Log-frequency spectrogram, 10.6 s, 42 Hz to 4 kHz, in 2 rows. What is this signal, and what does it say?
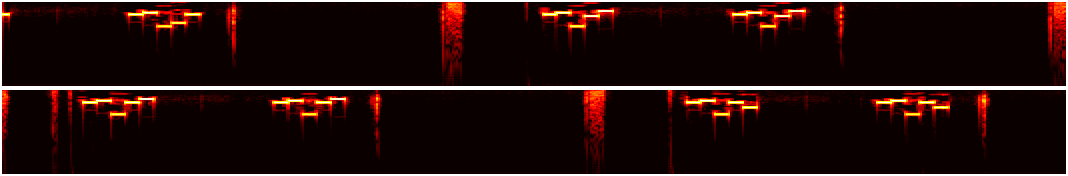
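Five-tone selective call (ZVEI), heard as quick runs of five tones, tones of about 70 ms. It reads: 89138 89170 89170 89180 89180 89185 89185
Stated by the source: ZVEI five-tone selective call received with an SDR, logged by Feuerwehr Orlamünde.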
